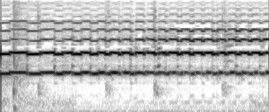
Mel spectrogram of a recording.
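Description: One high note held steady without any wavering: a sustained tone from the cartoon's soundtrack.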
